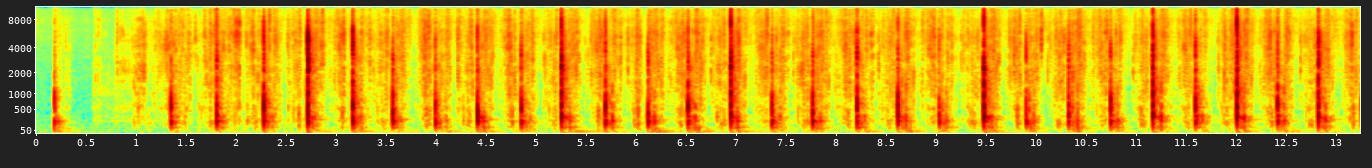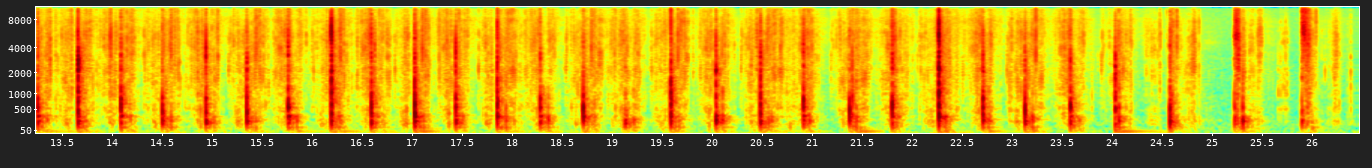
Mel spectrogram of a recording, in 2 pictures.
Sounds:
run

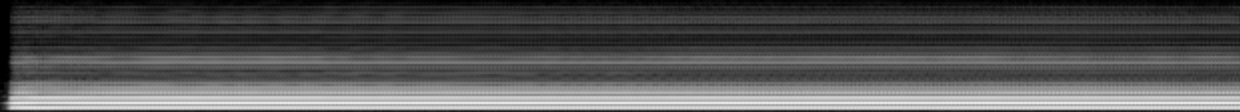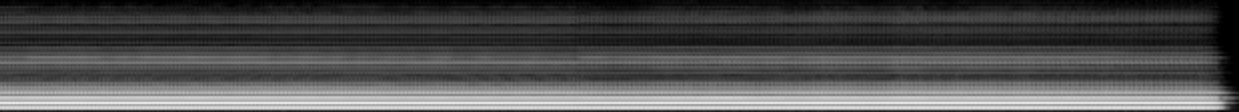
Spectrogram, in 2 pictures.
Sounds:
music
wind instrument
musical instrument

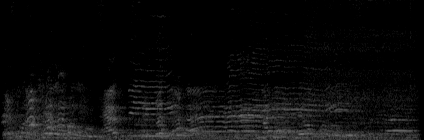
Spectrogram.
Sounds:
rail transport
vehicle
human voice
shout
speech
metro

